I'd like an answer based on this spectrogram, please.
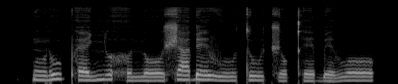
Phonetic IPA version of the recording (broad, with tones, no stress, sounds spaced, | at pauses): k͡p ũ˨ ɾ u˦ pʰ ɛ˨ ɲ ʊ˦ h ʊ˨ n oː˨ ʃ a˦ ɗ e˦ v uː˨ t uː˦ t͡ʃ o˨ kʰ e˨ ɓ e˨ β o˦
